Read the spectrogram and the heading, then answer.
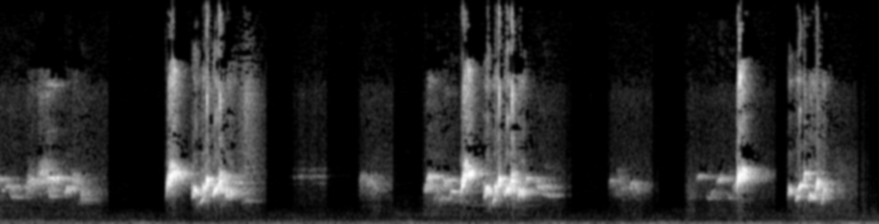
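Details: Red-whiskered bulbul, a young bird being trained to sing for competitions, repeats short bursts of rich warbling whistles every few seconds, mixing clear notes and chattering trills, with quiet background hum between phrases.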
